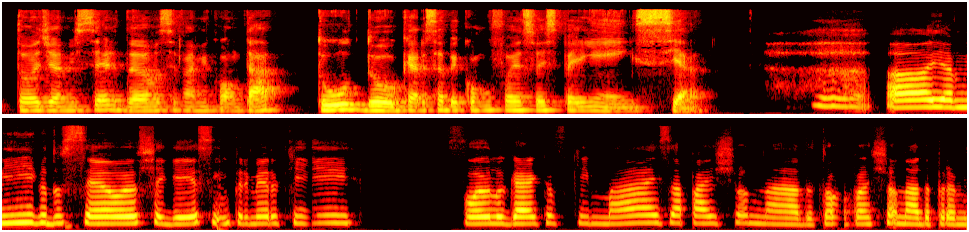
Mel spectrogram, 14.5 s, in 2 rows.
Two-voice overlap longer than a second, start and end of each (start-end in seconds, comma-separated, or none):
none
